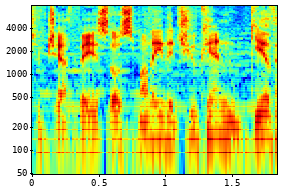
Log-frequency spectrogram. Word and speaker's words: Bezos: Because if you don't, that's saving Jeff Bezos, or Bezos, but if you say it like that, you are a psychopath.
